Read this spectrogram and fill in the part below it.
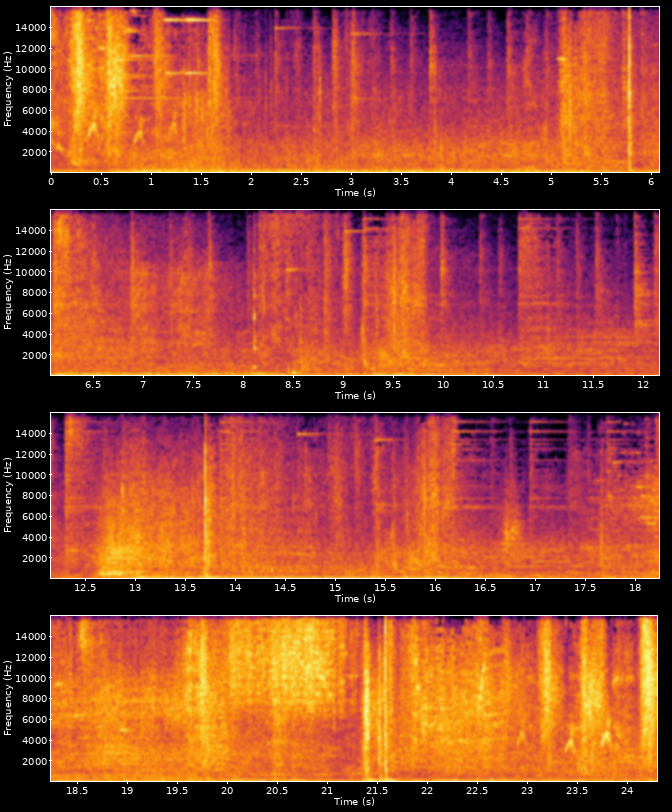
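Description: Repeated Confringo fire-spell blasts in Hogwarts Legacy burst as heavy booms and crashes over a dense, continuous wash of game combat noise, loud throughout.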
